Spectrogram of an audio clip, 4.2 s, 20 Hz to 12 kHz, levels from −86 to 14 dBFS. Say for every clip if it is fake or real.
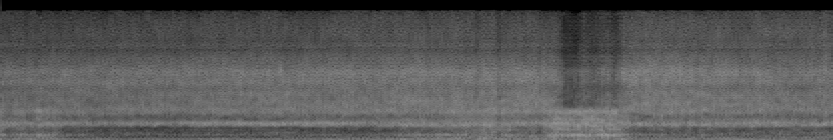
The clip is fake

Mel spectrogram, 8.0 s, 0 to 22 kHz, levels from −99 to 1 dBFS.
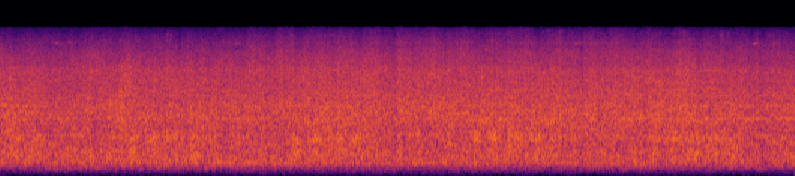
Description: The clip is real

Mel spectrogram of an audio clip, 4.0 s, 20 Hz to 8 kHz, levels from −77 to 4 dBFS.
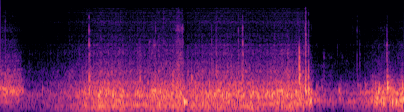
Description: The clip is fake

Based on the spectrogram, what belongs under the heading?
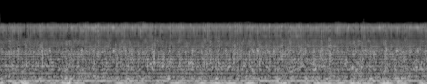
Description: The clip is fake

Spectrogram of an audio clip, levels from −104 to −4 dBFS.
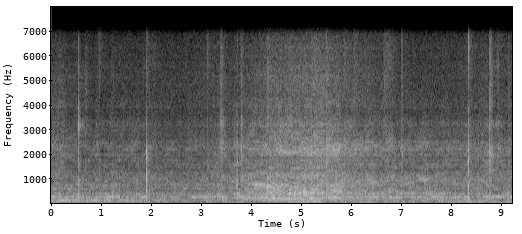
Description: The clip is fake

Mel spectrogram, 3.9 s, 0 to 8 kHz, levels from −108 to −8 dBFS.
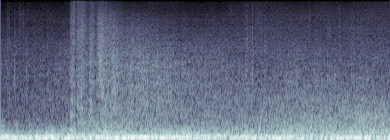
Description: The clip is fake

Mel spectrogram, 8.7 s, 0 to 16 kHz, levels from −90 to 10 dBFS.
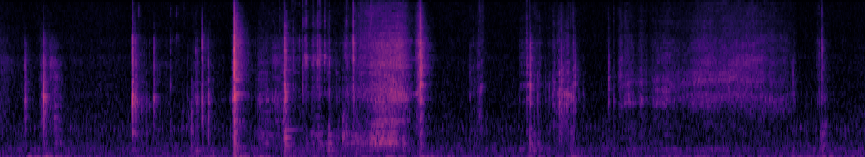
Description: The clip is real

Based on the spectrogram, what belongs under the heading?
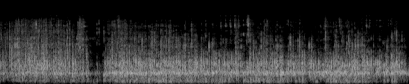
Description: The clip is fake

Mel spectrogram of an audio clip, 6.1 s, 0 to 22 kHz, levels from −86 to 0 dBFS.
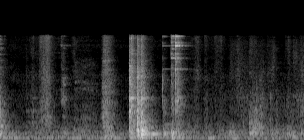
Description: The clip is real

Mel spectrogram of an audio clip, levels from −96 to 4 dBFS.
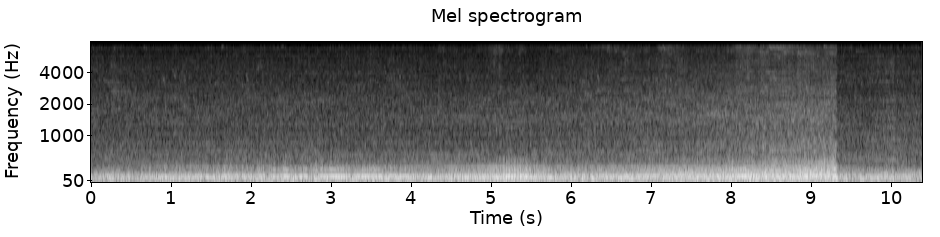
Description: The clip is fake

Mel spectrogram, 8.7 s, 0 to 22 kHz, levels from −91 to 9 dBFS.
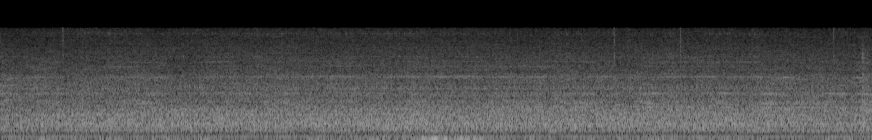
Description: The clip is real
